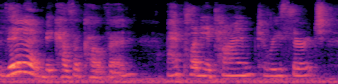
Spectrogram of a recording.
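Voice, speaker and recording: Room echo is audible as a woman speaks at a fairly slow pace over noticeable background noise. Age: 70s. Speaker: physical therapy patient giving a testimonial. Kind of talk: testimonial interview. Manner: animated.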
